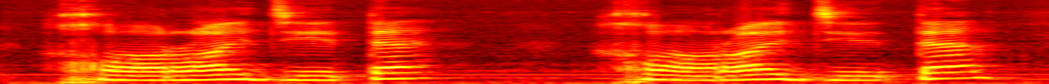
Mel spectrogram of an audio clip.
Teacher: खरजता, जीम पे साकिन है तो जीम पे कलकला होगा, जीम पे झटके की कैफियत होगी, यानी कि खरजता। ता को लंबा नहीं करेंगे क्योंकि ता पे सिर्फ ज़बर है, ना के खड़ी ज़बर। बाज़ लोग हर आखिरी लफ्ज़ को जाने अनजाने में लंबा कर देते हैं, यानी कि खरजता ऐसे करके पढ़ते हैं, तो वो गलत है।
